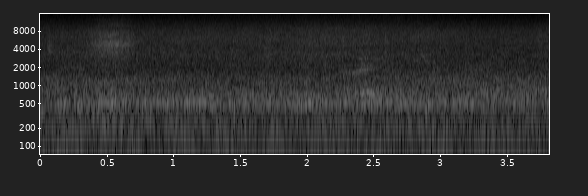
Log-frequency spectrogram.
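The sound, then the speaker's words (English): A dense, steady drone of many agitated honeybees buzzing around an open hive, continuous and busy with an edgy, agitated intensity, no voices present. “The pissy bees is a little too early to mean anything.”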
